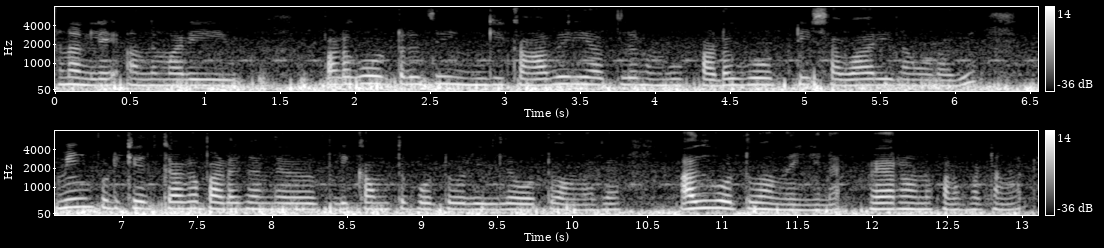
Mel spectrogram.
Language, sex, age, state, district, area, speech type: Tamil, female, 30-45, Tamil Nadu, Tiruvarur, rural, spontaneous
